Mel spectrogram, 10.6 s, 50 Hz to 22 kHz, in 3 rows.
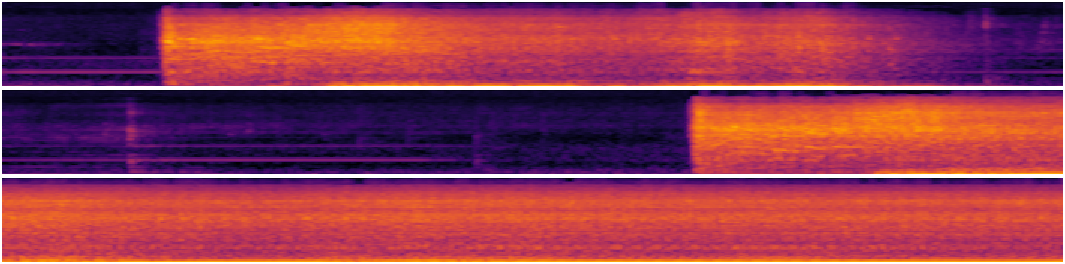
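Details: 1999 Ford Mustang GT with Nemak engine, first start: fires quickly, dies, restarts and settles into a steady even idle with smooth low rumble; about 70 psi oil pressure, transmission line leak noticed.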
